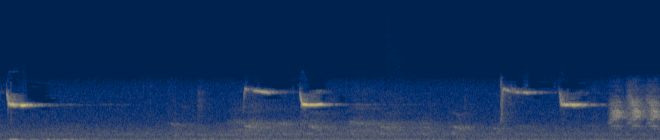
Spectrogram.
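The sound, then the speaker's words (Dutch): A great tit in a small town garden in Zeeland gives repeated high, thin peeping calls, each a sharp descending whistle followed by a steady tone, spaced about a second apart, clear with no one talking. “Moet je horen wat de koolmees ondertussen doet. Piepen, lokken, denk ik ook.”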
